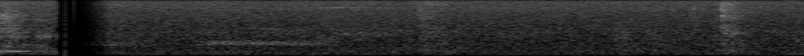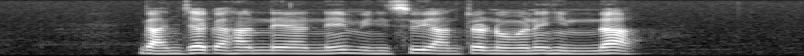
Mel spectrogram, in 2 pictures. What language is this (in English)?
Sinhala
